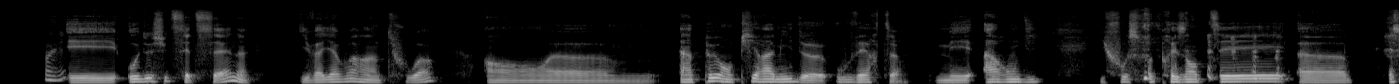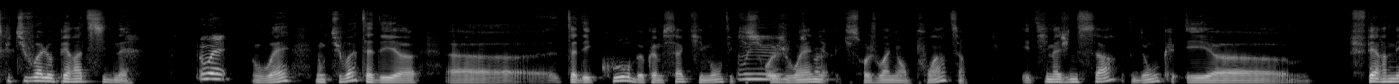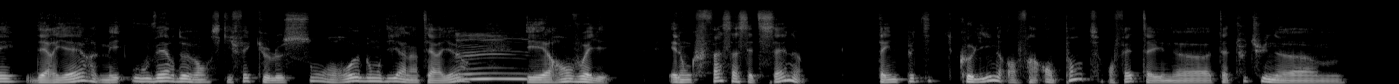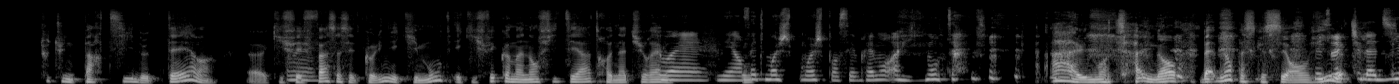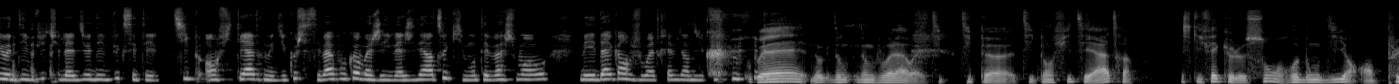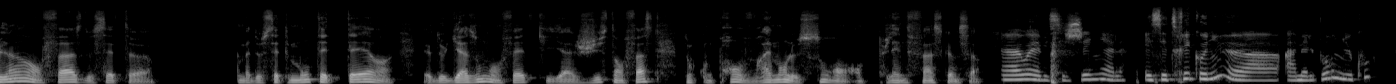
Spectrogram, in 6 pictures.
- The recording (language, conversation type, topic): French, podcast, Quelle expérience de concert inoubliable as-tu vécue ?
- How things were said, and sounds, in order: laugh; joyful: "Ouais"; drawn out: "Mmh"; stressed: "terre"; laughing while speaking: "à une montagne. Ouais"; laugh; chuckle; stressed: "génial"; chuckle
